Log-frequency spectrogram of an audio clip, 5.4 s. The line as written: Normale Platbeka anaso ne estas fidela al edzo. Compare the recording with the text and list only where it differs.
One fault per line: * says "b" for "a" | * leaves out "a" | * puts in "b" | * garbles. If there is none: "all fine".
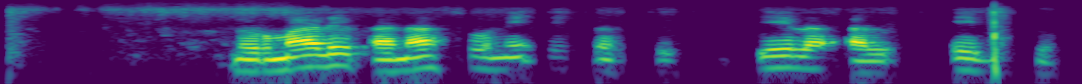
* leaves out "Platbeka"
